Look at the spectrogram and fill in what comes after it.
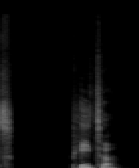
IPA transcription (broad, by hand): ˈpiːtə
